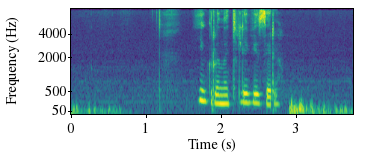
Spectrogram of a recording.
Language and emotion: Russian, neutral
